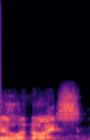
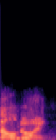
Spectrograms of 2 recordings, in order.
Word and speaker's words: Illinois: but we live in illinois no we don't oh my god don't ever say it again there's an s in it there is no s it's silent but there is an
